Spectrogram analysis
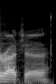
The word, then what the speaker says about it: sriracha: or Sriracha. It's sriracha. It's always interesting the way people pronounce stuff because a lot of it has to do with like our vowels, right?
